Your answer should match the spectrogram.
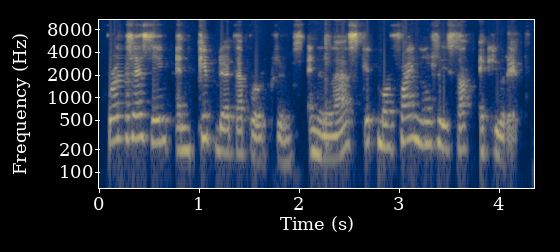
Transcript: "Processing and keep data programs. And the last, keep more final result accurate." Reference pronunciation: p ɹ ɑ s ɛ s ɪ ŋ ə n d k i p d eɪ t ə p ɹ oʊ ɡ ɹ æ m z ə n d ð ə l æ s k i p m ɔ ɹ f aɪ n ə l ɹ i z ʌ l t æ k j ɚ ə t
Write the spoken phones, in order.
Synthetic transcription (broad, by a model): p ɹ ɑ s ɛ s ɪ ŋ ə n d k i p d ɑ t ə p ɹ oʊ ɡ ɹ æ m s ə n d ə l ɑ s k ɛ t m ɔ ɹ f aɪ n ə l l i s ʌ t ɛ k j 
